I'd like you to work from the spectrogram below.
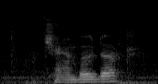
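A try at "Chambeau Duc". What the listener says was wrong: the last one Shambo and it's like a sh sound instead of a CH sound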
